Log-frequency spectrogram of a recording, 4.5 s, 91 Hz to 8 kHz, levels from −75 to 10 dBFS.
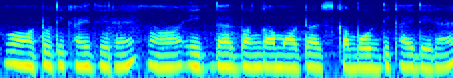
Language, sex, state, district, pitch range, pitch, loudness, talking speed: Hindi, female, Bihar, Darbhanga, 170-190 Hz, 180 Hz, -26 LUFS, 200 wpm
